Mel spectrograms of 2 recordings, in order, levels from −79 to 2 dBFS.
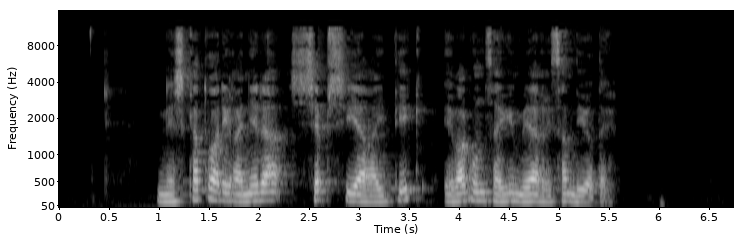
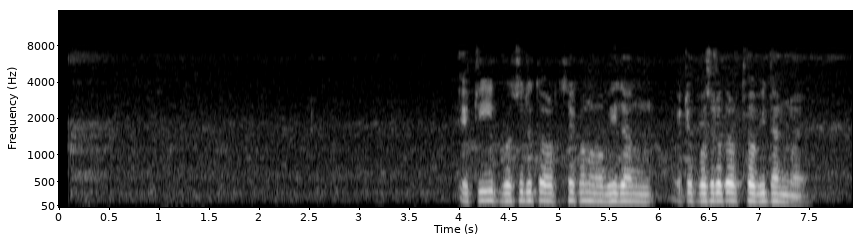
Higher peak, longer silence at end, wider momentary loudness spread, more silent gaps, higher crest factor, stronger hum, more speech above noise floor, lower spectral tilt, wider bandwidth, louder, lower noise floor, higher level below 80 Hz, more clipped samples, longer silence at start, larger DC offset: second, -10 dBFS vs -6 dBFS; first, 1.2 s vs 0.45 s; second, 9 LU vs 13 LU; neither; about the same, 18 dB vs 20 dB; neither; first, 52 dB vs 34 dB; second, -4 dB/octave vs -8 dB/octave; first, 11.5 kHz vs 7.8 kHz; second, -27 LUFS vs -23 LUFS; first, -79 dBFS vs -56 dBFS; second, -70 dBFS vs -62 dBFS; neither; second, 0.45 s vs 4 s; neither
